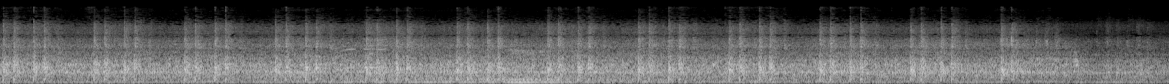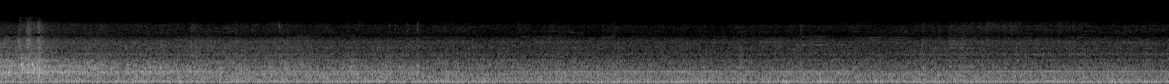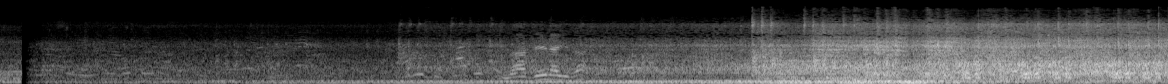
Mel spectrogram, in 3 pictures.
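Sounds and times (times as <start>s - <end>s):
train wheels clacking over rail joints: 0.0s - 12.2s, 30.6s - 35.0s.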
